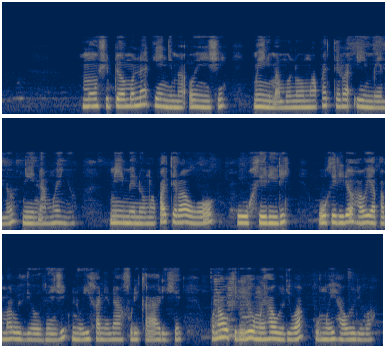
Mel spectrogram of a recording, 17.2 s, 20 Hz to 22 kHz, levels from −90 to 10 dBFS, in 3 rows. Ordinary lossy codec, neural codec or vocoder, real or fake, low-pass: AAC, 48 kbps; none; real; 7.2 kHz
